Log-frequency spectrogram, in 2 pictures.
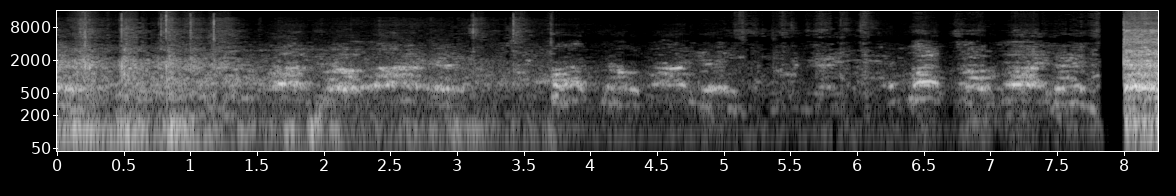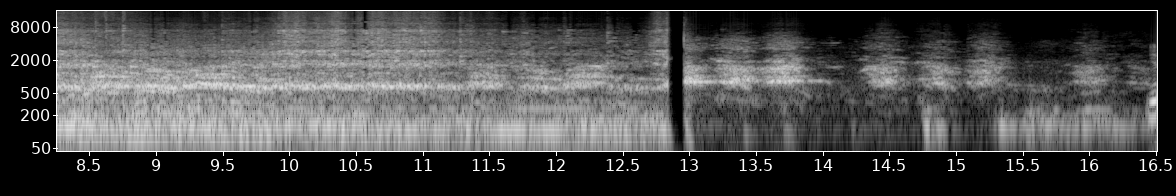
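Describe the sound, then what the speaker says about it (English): A big crowd at a political rally chants in unison, rhythmic shouted phrases repeated over and over, swelling into a dense roar midway before breaking back into chanting, loud and close. "As you can hear the chants from the crowd."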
